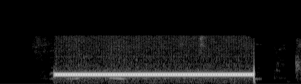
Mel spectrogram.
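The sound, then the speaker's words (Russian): A telephone ringback tone: one long, steady, mid-pitched beep lasting about two seconds, loud and unbroken, with only faint line hiss before and after; heard while waiting for an operator after calling the Telgo group of companies. “Дождитесь ответа оператора.”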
